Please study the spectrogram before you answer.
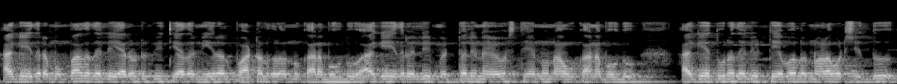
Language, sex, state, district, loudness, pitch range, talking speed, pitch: Kannada, male, Karnataka, Koppal, -17 LUFS, 120-125 Hz, 135 wpm, 125 Hz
